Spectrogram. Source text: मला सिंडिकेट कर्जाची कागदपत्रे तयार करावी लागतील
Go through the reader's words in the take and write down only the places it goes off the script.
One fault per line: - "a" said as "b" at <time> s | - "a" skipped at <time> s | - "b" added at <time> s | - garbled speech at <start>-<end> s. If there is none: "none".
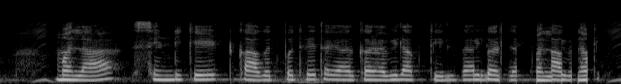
- "कर्जाची" skipped at 2.3 s
- garbled speech at 4.6-6.0 s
